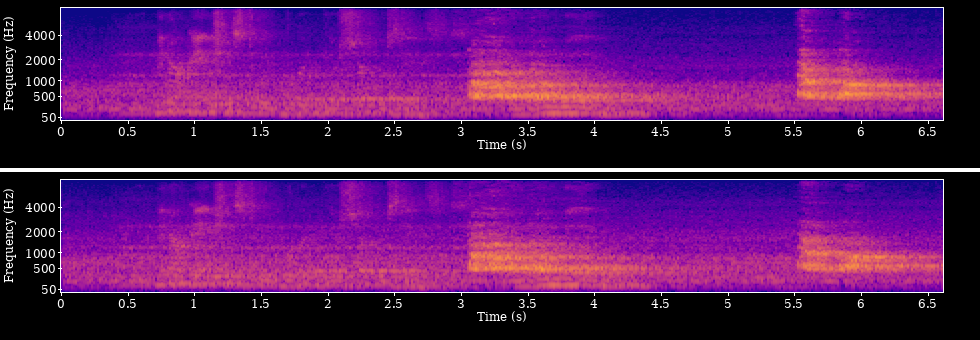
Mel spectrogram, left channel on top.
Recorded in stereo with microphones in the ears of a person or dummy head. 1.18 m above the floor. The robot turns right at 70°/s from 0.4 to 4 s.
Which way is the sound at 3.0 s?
15° right (ahead or behind).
